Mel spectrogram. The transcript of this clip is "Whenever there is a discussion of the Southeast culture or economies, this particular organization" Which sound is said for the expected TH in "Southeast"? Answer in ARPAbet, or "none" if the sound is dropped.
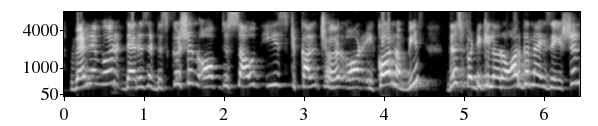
T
